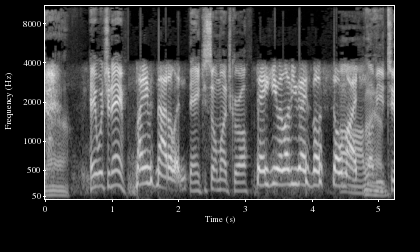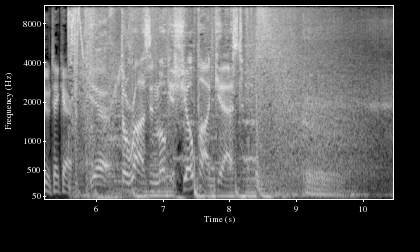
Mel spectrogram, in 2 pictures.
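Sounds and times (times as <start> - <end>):
speech: 0.7 - 9.5
person imitating a cat's purr: 9.1 - 9.7.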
